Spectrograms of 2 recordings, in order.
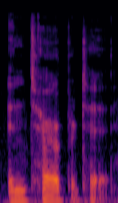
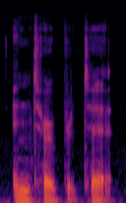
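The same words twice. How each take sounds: The two takes are said the same way.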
